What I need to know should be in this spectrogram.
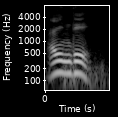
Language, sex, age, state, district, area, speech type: Tamil, male, 60+, Tamil Nadu, Tiruvannamalai, rural, read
